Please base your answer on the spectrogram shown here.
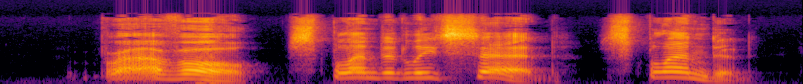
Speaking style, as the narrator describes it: he exclaimed

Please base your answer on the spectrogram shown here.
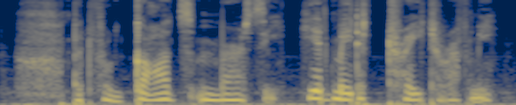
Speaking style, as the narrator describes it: he said in a suffocated voice

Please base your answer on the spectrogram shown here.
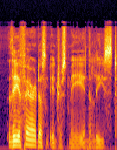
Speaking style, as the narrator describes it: said Stephen wearily

